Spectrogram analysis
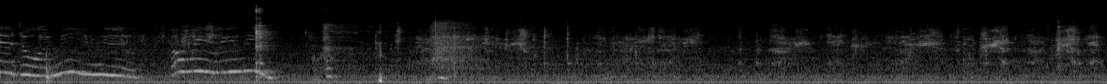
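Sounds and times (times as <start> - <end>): steady low hum: 0.0 - 11.0
spoon scraping in bowl: 4.0 - 11.0.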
